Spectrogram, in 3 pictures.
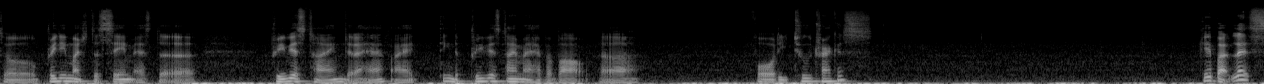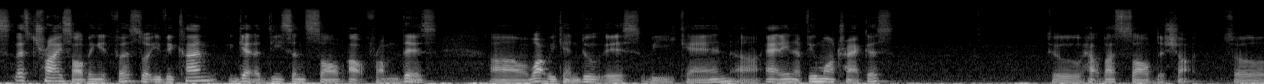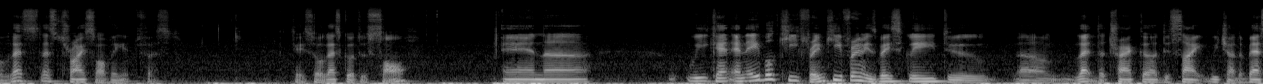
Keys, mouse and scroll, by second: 1.1-12.6 drag, 15.4-15.7 scroll up 1, 15.8 middle click, 22.4-27.3 drag, 27.3-28.6 middle drag, 29.5-30.6 drag, 35.6-36.7 scroll up 1, 37.5 middle click.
